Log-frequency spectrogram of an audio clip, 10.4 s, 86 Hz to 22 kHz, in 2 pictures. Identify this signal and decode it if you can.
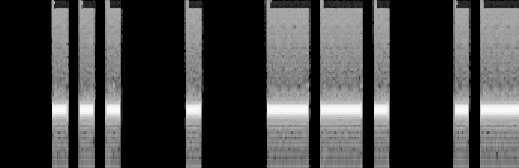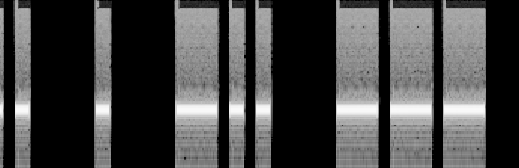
Morse code, heard as a keyed tone, about 9 wpm, spaced as for 7 wpm, 600 Hz. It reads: SEGREDO
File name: CW / 10PPM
